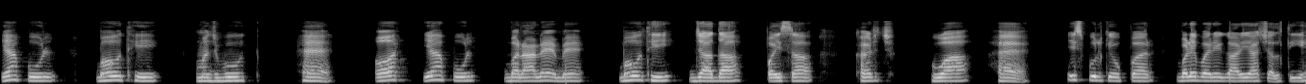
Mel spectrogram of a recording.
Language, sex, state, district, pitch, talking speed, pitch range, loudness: Hindi, male, Bihar, Jahanabad, 170 Hz, 115 wpm, 165-180 Hz, -18 LUFS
